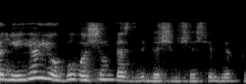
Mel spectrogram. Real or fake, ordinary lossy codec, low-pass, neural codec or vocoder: fake; AAC, 32 kbps; 7.2 kHz; vocoder, 22.05 kHz, 80 mel bands, HiFi-GAN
